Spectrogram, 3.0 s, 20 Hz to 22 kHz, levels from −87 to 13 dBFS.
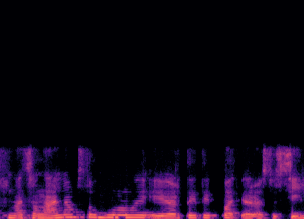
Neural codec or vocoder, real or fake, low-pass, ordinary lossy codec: none; real; 7.2 kHz; Opus, 64 kbps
